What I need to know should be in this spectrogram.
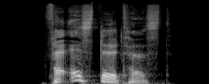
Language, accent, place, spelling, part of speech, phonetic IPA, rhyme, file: German, Germany, Berlin, verästeltest, verb, [fɛɐ̯ˈʔɛstl̩təst], -ɛstl̩təst, De-verästeltest.ogg
- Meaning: inflection of verästeln: 1. second-person singular preterite 2. second-person singular subjunctive II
